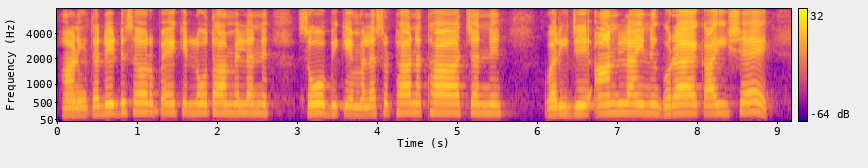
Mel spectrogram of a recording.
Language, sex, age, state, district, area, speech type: Sindhi, female, 45-60, Maharashtra, Thane, urban, spontaneous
